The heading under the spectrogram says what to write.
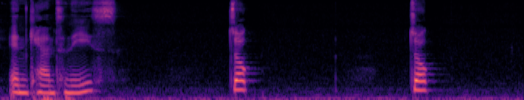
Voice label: "Jook 粥", Cantonese; The Duke Who Didn’t: Glossary & Pronunciation Guide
